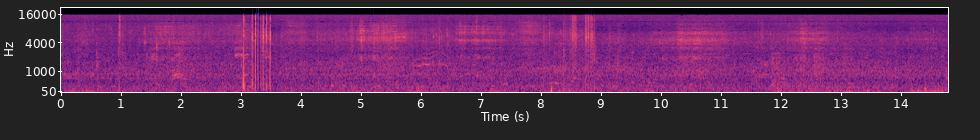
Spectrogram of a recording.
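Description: Outdoor waterside ambience, mostly wind buffeting the microphone, with faint distant voices. A quick cluster of sharp clicks about three seconds in is the loudest sound, and there are a few more clicks about halfway through.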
